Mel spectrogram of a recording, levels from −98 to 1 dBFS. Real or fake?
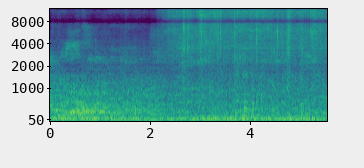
fake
